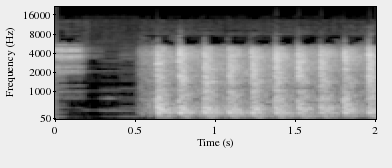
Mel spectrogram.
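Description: Rapid pounding on a door, a fast, even run of knocks at about eight a second, starting about half a second in.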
